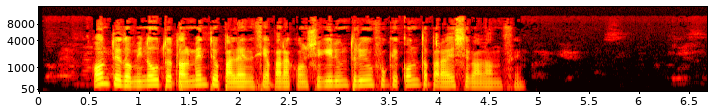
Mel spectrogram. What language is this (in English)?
Galician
